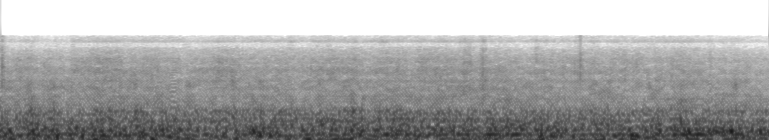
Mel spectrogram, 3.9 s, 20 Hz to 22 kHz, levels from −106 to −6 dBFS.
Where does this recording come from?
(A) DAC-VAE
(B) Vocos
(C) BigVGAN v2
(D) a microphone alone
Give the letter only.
B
